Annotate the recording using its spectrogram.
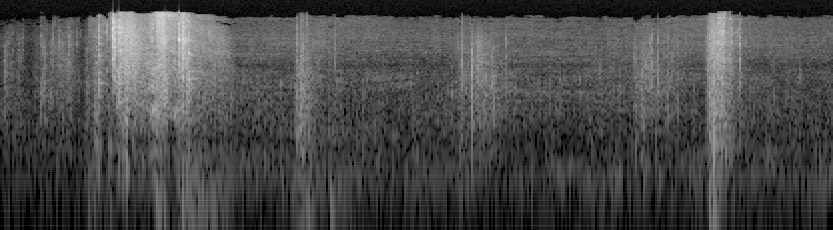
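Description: A gun fires in loud, sharp bursts.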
